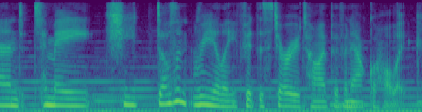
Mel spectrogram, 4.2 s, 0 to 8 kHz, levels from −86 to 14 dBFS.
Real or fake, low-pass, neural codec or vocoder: real; 7.2 kHz; none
